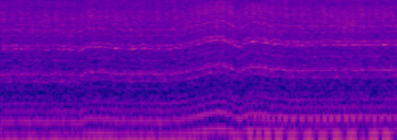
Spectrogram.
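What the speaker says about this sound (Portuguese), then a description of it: "só escutou o barulho do carro" A steady car engine in the video game My Summer Car drones at mid pitch, rising briefly as it revs, heard close and alone with a synthetic, game-like quality.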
